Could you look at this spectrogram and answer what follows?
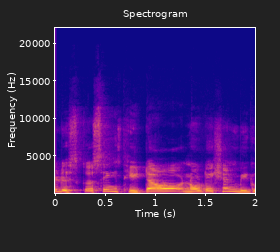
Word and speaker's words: theta: सो नाउ लेट us first of all start by थीटा notation. ठीक है ना, इसको किस तरह से प्रोनाउंस करते हैं?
